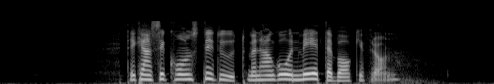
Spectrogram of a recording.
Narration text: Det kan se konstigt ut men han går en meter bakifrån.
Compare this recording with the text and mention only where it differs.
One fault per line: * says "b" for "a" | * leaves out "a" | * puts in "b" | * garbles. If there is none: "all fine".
all fine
